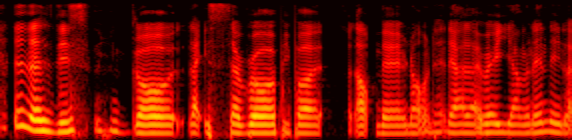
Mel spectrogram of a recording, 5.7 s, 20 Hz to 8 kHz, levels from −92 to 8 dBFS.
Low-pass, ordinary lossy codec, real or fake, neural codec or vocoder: 7.2 kHz; none; real; none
